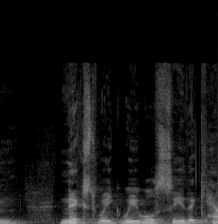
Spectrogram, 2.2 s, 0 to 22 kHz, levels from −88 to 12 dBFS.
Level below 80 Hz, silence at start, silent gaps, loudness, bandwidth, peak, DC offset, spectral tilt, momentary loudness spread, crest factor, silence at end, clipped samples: -64 dBFS; 0 s; none; -29 LUFS; 16 kHz; -10 dBFS; under 0.1%; -6 dB/octave; 10 LU; 20 dB; 0 s; under 0.1%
